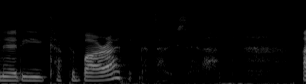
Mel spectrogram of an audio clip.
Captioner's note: whispers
